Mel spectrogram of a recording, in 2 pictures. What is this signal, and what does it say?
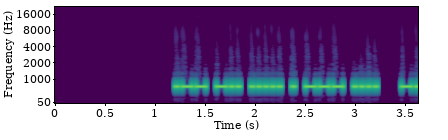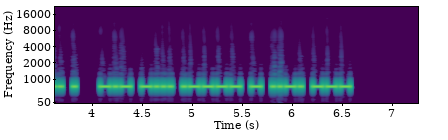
Morse code, heard as a keyed tone, about 34 wpm, 700 Hz. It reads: WD5EOH DE KB1TFO
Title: USA Callsign DE Callsign - 6 Characters - 35wpm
